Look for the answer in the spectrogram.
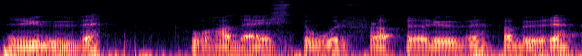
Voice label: ruve, Numedalsmål; Hushald, mat, drikke

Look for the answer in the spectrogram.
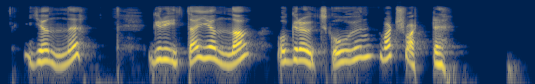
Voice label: jønne, Numedalsmål

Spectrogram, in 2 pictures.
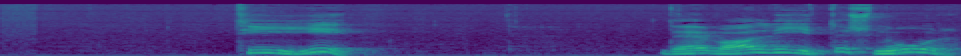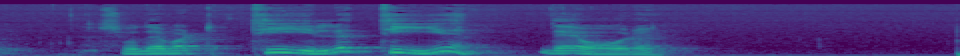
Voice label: tii, Numedalsmål; Vêr og føre; Adjektiv; Dæ va lite snor den vinter'n so dæ vart ti'le tii.dæ åre.

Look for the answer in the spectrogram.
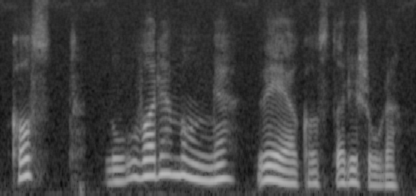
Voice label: kast, Numedalsmål

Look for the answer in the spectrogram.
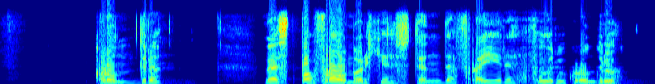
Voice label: kLondre, Numedalsmål; Vestpå FLåmørkje stænn dæ fleire furukLondru.

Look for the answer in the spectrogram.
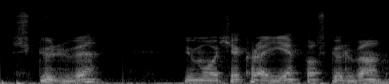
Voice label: "skurve", Numedalsmål; Substantiv hokjønn

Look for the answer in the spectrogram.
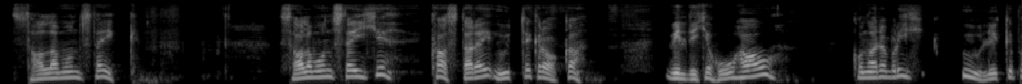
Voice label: "salamonsteik", Numedalsmål

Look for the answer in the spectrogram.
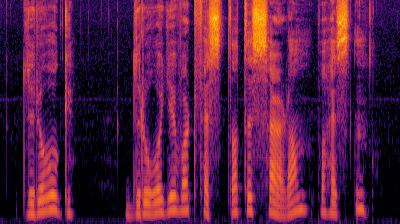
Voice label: "dråg", Numedalsmål; "drågslire er tverrtree mylljom dågarman, sjekan"

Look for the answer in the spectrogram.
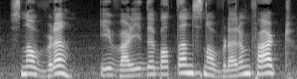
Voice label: snavLe, Numedalsmål; I væLjdebbattæn snavLær øm fæLt

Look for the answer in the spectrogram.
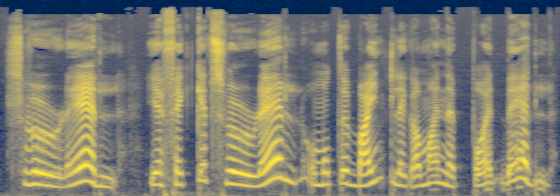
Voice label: svøLel, Numedalsmål

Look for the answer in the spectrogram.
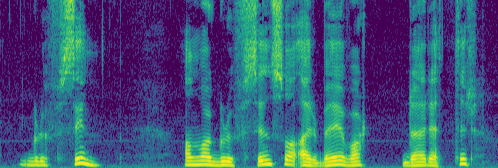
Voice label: gluffsin, Numedalsmål; Adjektiv

